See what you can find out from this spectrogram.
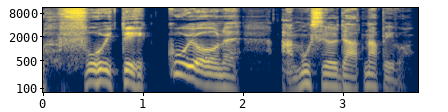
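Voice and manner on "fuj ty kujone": slow, drawn-out mock grumble, louder; a beaten wrestler grumbling as he pays up; grumbling loser. Brewer grumbling to his wrestling rival, slow and loud. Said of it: "pan Plachetka řekl".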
